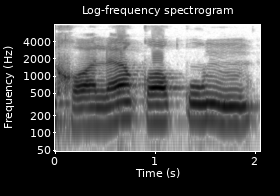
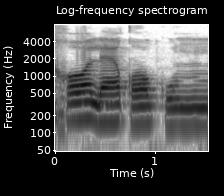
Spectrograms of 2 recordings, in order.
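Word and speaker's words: خلقكم: Maka hati-hati sekali di sini jangan sampai lamnya terbawa tebal. Jangan bacanya alladzi khalaqokum. Khalaqokum. Ah jangan ya. Tapi ko la. Ketika la mulutnya coba agak ditarik ya.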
